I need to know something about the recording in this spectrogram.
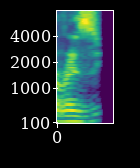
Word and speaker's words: resume: जब ये word noun हो तो इसे हम पढ़ेंगे रिज्यूम है, जब ये वर्ब है तो पढ़ेंगे रिज्यूम।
